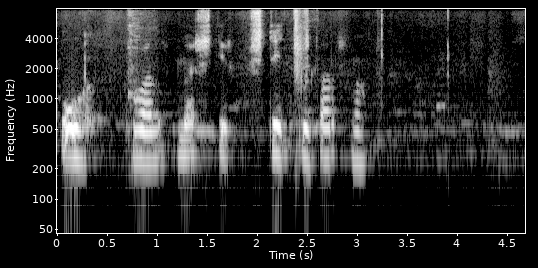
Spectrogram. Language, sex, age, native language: Icelandic, male, 10, Icelandic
